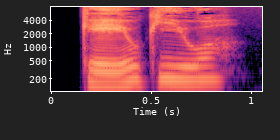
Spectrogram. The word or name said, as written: gavegiver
